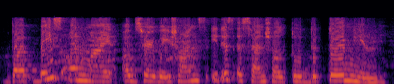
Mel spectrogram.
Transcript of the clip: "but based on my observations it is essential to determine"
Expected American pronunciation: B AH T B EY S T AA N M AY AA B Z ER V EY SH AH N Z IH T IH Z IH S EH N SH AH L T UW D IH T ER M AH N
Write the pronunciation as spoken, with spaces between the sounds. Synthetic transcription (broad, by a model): B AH T B EY S T AA N M AY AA B S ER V EY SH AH N S IH T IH S IH S EH N SH AH L T UW D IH T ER M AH N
